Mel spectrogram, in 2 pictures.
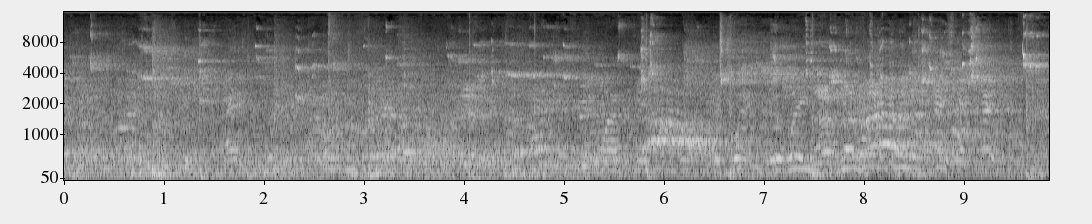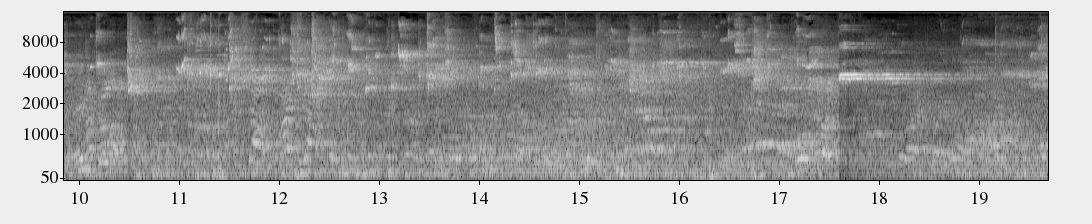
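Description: Players and spectators shout and talk in an echoing gym.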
